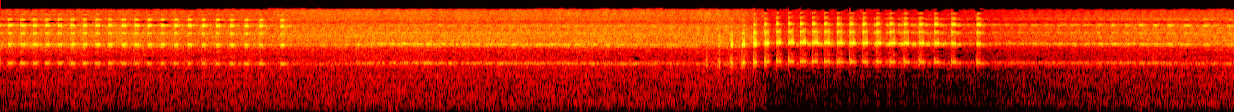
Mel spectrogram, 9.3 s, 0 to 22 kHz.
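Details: Evening cicadas singing at Izumo Ihahi Shrine in Moroyama, Japan, on 2 August 2020: rapid pulsed trills with ringing, bell-like harmonic tones; one steady chorus, then a louder nearby caller bursts in for about two seconds before fading.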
